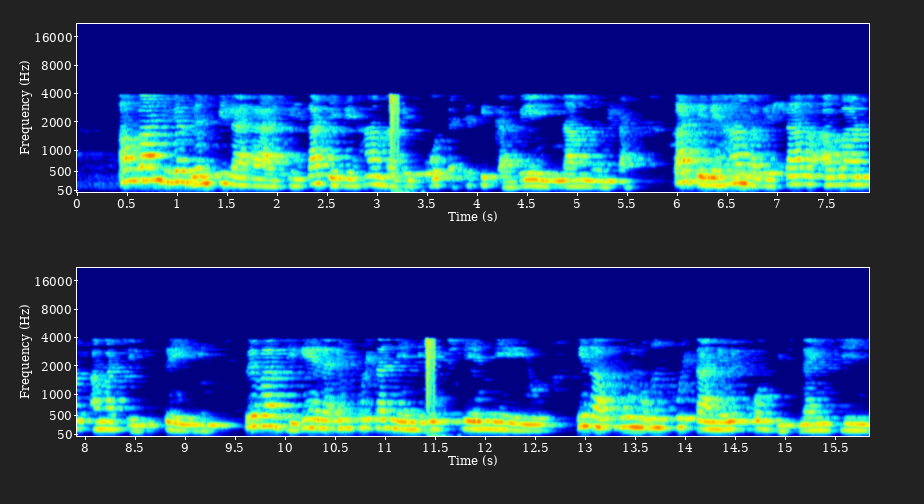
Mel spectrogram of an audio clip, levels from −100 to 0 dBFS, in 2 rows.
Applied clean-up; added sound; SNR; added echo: classical method WPE with log-MMSE.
